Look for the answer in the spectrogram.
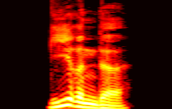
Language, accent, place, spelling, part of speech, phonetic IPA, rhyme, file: German, Germany, Berlin, gierende, adjective, [ˈɡiːʁəndə], -iːʁəndə, De-gierende.ogg
- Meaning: inflection of gierend: 1. strong/mixed nominative/accusative feminine singular 2. strong nominative/accusative plural 3. weak nominative all-gender singular 4. weak accusative feminine/neuter singular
